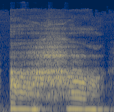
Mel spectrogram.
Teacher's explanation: So this is where the vocal folds are breathy voiced, they're vibrating, but there's a lot of air escaping at the same time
